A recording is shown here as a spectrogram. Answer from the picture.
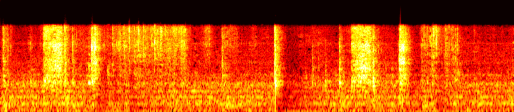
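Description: Paper being handled on a tabletop: sheets rustling and sliding, with a few short, crisp crackles.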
